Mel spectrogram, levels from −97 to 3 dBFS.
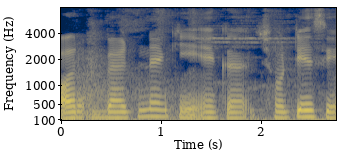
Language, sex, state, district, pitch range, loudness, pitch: Hindi, male, Chhattisgarh, Raipur, 150-170 Hz, -20 LUFS, 150 Hz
